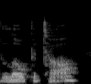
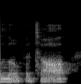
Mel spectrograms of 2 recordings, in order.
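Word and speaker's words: L'Hôpital: introduced it and again pronunciation on that is lopat all it's a lot of stuff going on in that particular name that's just an individual's last name so lopat all is the last name of a mathematician I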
